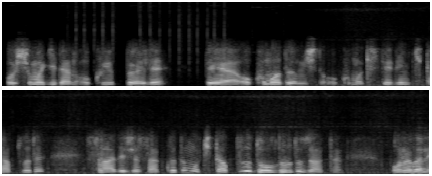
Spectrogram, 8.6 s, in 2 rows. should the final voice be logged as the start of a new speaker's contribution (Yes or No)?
No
